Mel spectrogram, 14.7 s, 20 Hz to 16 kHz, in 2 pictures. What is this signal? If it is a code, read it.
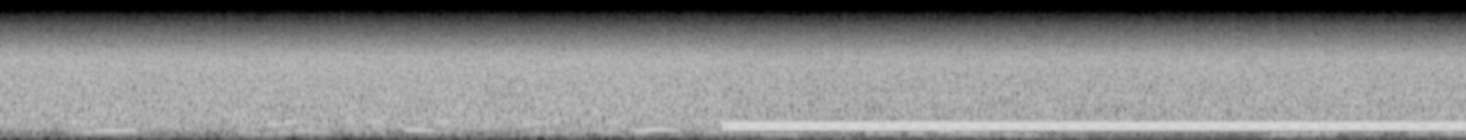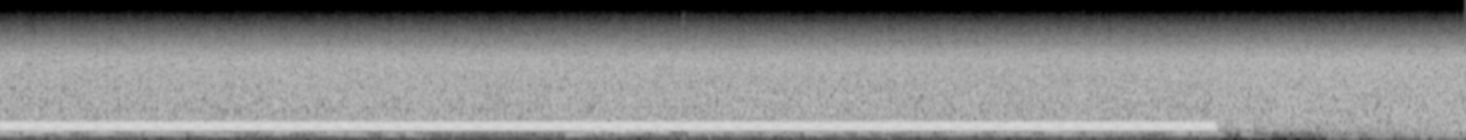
Telephone call progress tone (North American or UK plan), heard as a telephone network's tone, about 350, 440 Hz, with phone line noise. Dial tone.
